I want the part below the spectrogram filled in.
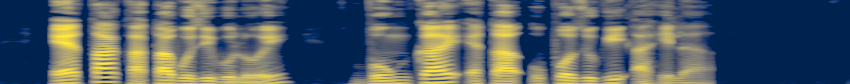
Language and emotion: Assamese, neutral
